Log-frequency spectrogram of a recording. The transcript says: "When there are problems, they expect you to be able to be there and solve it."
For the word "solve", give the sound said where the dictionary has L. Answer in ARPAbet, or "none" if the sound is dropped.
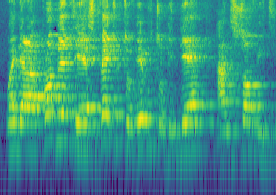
none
